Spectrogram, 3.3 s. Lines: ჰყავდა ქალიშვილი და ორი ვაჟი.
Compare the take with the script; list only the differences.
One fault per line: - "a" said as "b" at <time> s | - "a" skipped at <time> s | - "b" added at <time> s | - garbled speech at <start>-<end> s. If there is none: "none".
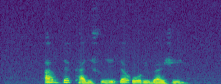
none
